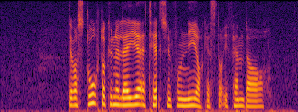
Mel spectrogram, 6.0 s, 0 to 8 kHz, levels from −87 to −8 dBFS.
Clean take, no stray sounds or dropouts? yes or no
no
